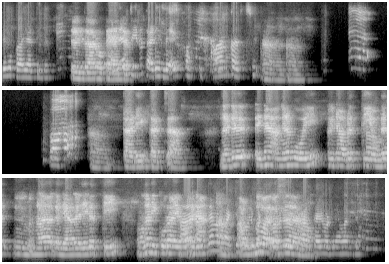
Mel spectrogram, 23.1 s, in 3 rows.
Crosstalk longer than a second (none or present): present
